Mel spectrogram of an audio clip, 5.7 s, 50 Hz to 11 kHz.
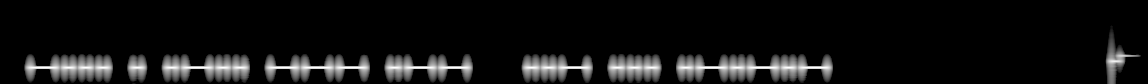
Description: Morse code, heard as a keyed tone, about 28 wpm, 700 Hz. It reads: BELOW US.
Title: Sentences from Top 1000 Words - Review Part 5 - 28wpm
